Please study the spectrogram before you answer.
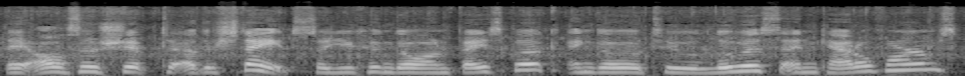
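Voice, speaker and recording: A woman's voice: mid-range voice, a little fast, slight background noise, poor audio. Woman chiming in on a cooking vlog. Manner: brief, helpful interjections. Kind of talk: casual chat. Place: home kitchen.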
